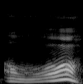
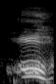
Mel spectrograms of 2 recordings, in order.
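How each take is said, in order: First: The 'oh' sounds shaky, like someone shivering. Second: The 'oh' sounds full of awe and amazement. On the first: The speaker calls it wrong. "bukan gitu" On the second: The speaker calls it right. "Ini ngomong tentang sebuah keheranan bukan?"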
